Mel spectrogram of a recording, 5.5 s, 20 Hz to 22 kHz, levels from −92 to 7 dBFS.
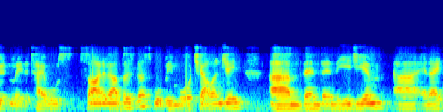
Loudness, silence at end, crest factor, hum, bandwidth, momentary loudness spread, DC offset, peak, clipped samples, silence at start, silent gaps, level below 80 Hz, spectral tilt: -21 LUFS; 0 s; 20 dB; none; 4.9 kHz; 10 LU; under 0.1%; -2 dBFS; under 0.1%; 0 s; none; -60 dBFS; -11 dB/octave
